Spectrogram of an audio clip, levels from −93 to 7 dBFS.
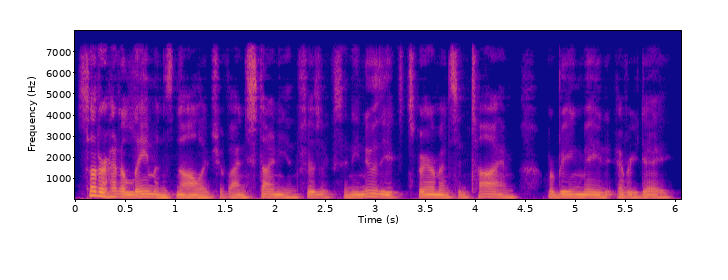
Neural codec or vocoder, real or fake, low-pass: autoencoder, 48 kHz, 128 numbers a frame, DAC-VAE, trained on Japanese speech; fake; 7.2 kHz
